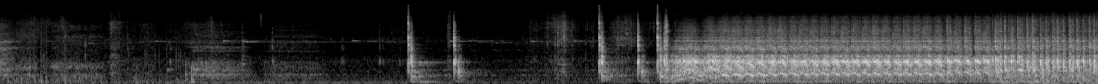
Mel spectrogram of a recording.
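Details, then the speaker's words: Abandoned 1973 Volvo diesel truck, 24-volt start, diesel system just bled: catches after a few cranks, uneven stumbling idle with dropped beats; misfire, suspected air still in the fuel lines, expected to clear. "She's got a bit of a misfire there at the moment, but that's probably just a bit of air in the lines."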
